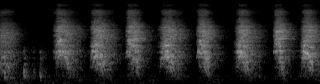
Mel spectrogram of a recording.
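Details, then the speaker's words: New Independent skateboard trucks rocked back and forth give loud rasping squeaks, about three a second, usually caused by the pivot cup; owner plans to oil it. "I'm having trouble with them squeaking which is it's usually caused by the pivot cup here"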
